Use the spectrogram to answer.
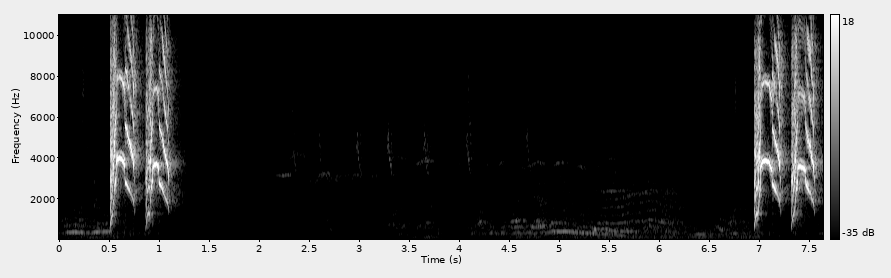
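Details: Parrots calling: two loud, harsh, rasping squawks open the recording and two more close it, with only faint soft chatter in the quiet stretch between.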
